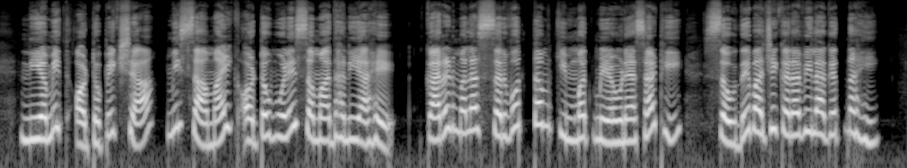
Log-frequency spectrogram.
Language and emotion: Marathi, happy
